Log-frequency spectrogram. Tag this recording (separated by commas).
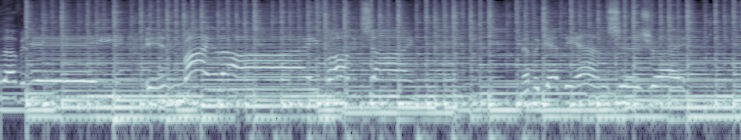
Music, Female singing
